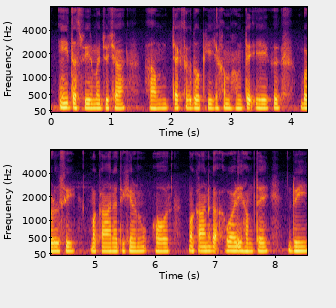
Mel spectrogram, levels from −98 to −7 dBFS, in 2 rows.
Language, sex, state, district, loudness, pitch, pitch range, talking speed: Hindi, male, Uttarakhand, Tehri Garhwal, -18 LUFS, 125 Hz, 120-125 Hz, 175 wpm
